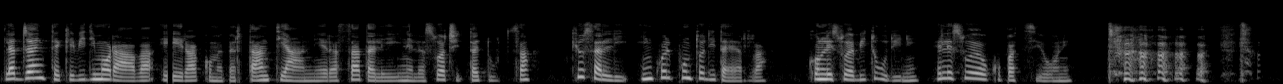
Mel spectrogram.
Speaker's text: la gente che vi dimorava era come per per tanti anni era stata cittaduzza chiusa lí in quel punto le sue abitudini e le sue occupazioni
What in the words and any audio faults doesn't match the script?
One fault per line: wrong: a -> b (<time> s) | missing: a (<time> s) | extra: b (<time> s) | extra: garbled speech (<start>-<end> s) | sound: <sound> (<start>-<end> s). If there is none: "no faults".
sound: dropout (1.7-1.7 s)
missing: per (2.4 s)
extra: lei nella sua (3.7 s)
extra: di terra con (7.0 s)
sound: laugh (11.1-12.6 s)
